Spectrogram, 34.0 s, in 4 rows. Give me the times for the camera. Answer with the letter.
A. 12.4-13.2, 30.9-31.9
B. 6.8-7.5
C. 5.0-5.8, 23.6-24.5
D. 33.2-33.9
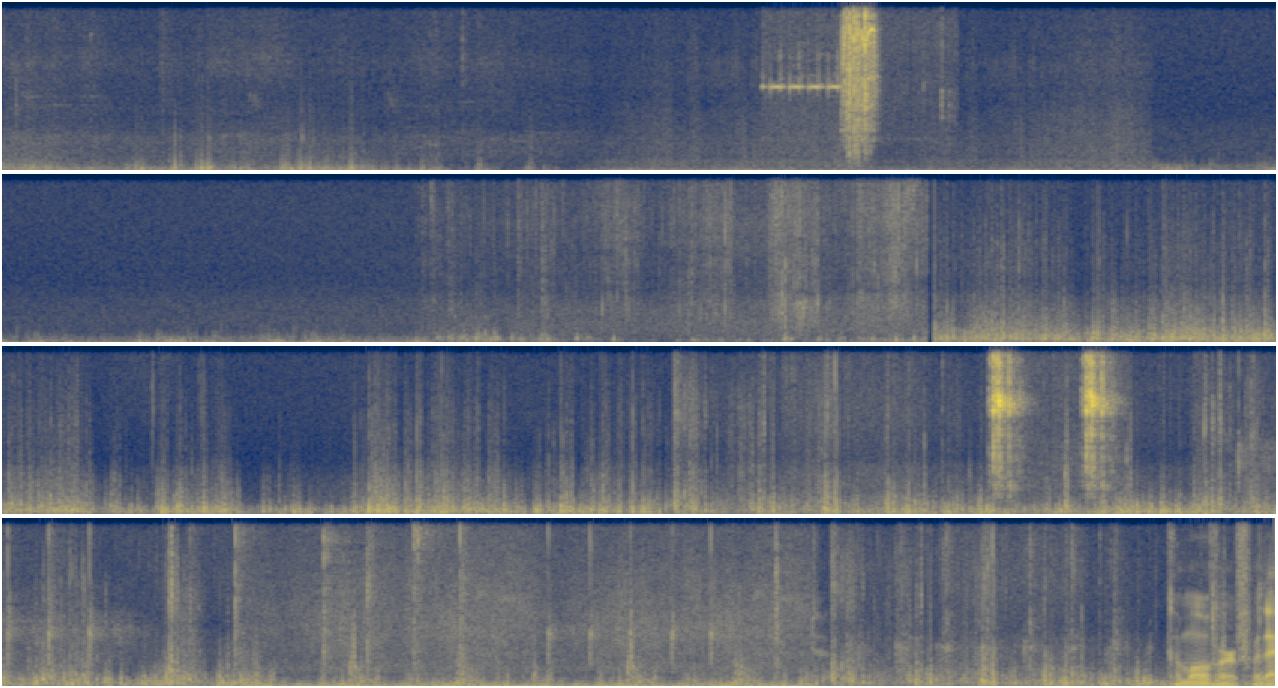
C.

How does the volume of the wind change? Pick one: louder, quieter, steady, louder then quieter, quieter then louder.
louder.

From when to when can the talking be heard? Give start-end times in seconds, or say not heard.
33.2-33.9.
